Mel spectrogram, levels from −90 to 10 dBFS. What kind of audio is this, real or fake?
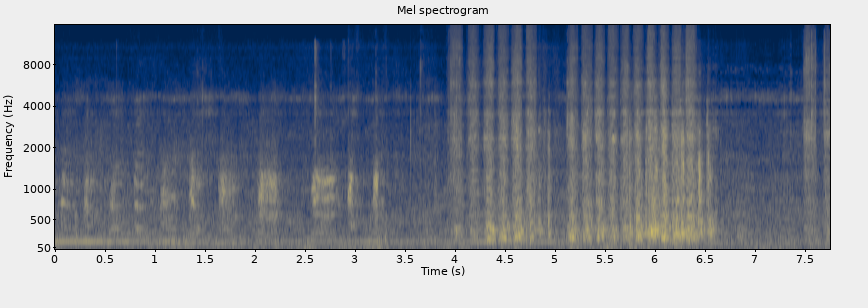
fake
